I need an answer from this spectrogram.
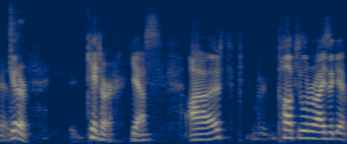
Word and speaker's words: CITR: CITR or CITR or whatever the acceptable pronunciation is. Get her. Kitter, yes.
